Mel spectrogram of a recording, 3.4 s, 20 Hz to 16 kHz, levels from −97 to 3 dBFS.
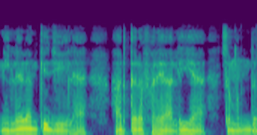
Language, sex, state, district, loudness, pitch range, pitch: Hindi, male, Delhi, New Delhi, -17 LUFS, 85-95 Hz, 90 Hz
